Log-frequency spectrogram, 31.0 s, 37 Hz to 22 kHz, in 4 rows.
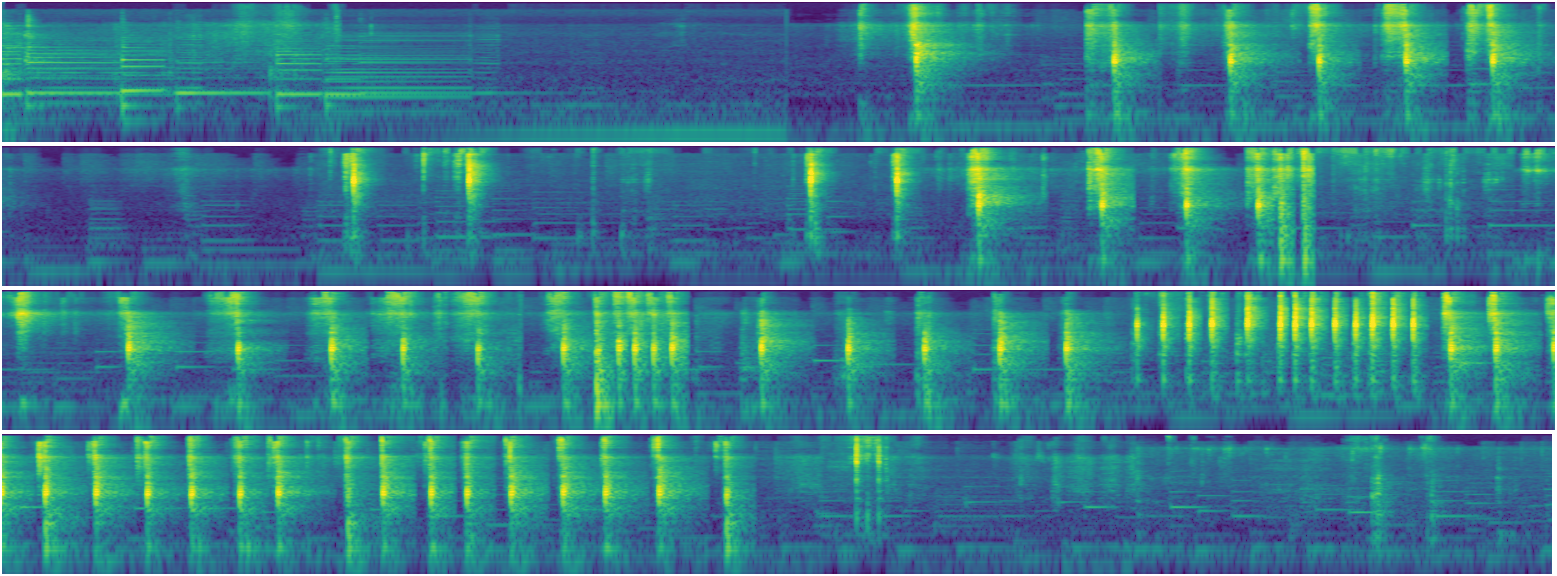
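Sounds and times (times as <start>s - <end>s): quiet background music: 0.0s - 31.0s
knife chopping on cutting board: 4.3s - 7.8s, 9.4s - 10.2s, 11.8s - 14.4s, 15.4s - 27.8s, 28.5s - 29.0s.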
